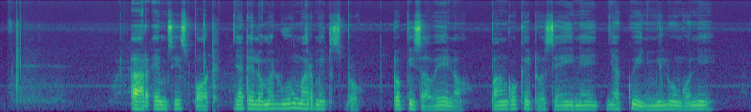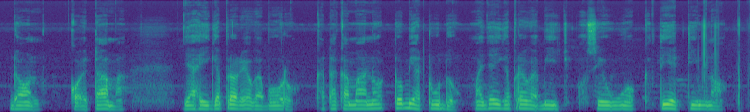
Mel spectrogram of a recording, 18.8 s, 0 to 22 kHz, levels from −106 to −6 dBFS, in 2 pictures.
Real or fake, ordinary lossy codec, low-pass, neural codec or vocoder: fake; none; none; vocoder, 44.1 kHz, 128 mel bands every 256 samples, BigVGAN v2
